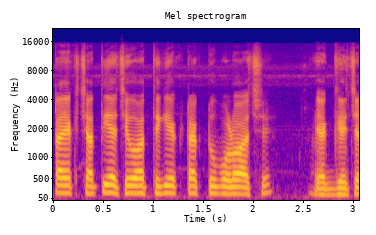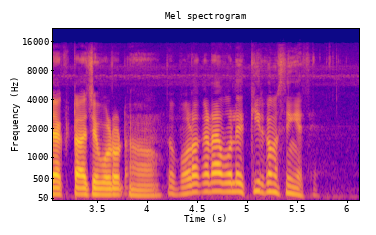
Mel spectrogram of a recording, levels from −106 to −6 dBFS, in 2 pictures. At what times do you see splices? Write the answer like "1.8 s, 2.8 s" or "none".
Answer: 3.8 s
